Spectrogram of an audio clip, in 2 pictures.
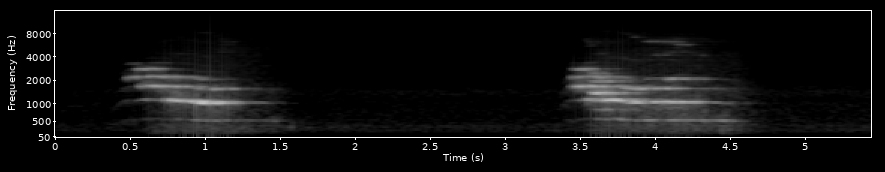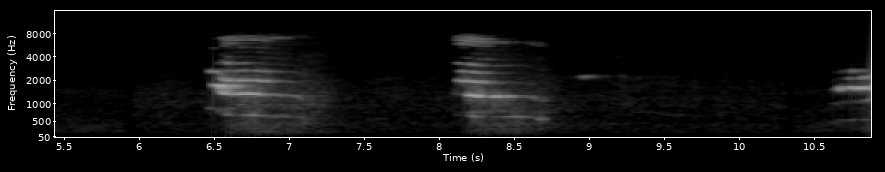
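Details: Female domestic cat meowing loudly, a sound said to attract male cats: five separate harmonic meows, each about a second long with falling pitch, spaced irregularly over silence.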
